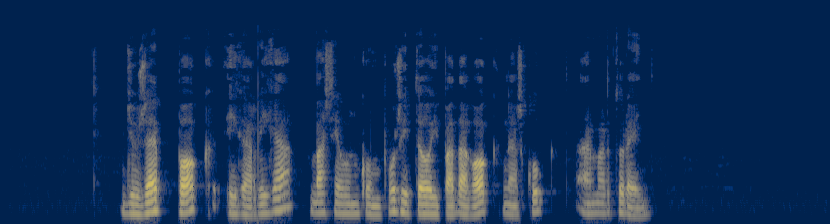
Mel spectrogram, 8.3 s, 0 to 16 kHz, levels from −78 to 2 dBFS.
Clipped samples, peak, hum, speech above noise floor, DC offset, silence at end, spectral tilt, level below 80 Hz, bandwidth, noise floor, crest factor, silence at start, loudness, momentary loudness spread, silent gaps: under 0.1%; -2 dBFS; none; 51 dB; under 0.1%; 1.85 s; -6.5 dB/octave; -62 dBFS; 10.5 kHz; -74 dBFS; 22 dB; 1.2 s; -23 LUFS; 13 LU; none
